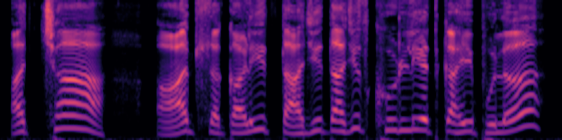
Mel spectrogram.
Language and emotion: Marathi, surprised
